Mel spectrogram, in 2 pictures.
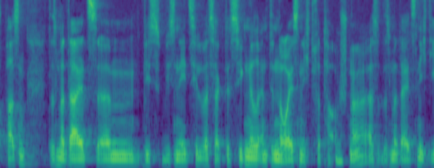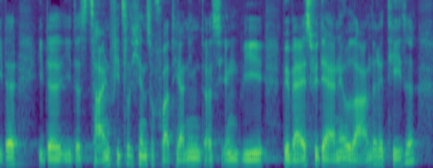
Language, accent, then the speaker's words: German; St. Pölten, Lower Austria, Austria; Könnte ich jetzt zum Beispiel St. Pölten hernehmen, meine Heimatstadt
